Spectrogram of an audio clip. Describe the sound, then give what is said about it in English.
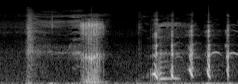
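A person imitates a pig with a loud, pig-like snort: one noisy nasal blast, then a quick run of short, rhythmic grunting snorts. “Snort.”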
